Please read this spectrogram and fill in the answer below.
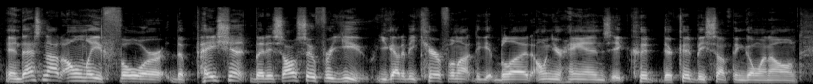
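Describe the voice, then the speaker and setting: A man with a mid-pitched voice presents a piece of gear in a casual, unscripted style. He explains each feature step by step, sounding practical and matter-of-fact. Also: normal speed, few pauses. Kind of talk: casual product demonstration.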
